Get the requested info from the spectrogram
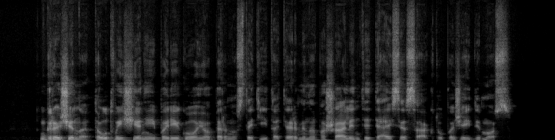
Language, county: Lithuanian, Kaunas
